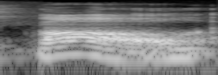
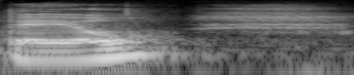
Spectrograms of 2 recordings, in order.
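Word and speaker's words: Baal: been worshiping to these ball and I actually just remember or not remembered I just figured out recently it is pronounced Ball by the way and not Bale um I I figured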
